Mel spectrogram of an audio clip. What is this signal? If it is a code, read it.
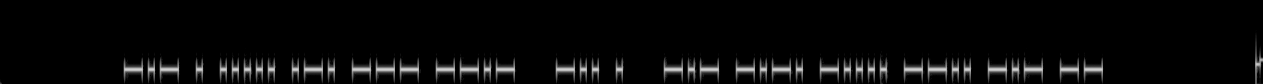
Morse code, heard as a keyed tone, about 21 wpm, 700 Hz. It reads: KE5ROQ DE KC6ZKM
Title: USA Callsign DE Callsign - 6 Characters - 20wpm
